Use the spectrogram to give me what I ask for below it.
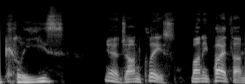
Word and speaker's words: Cleese: Cleese?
